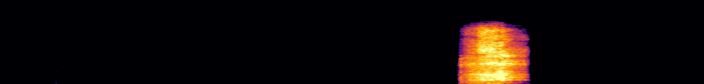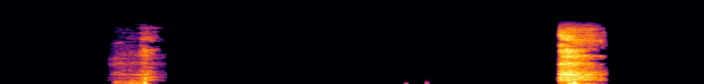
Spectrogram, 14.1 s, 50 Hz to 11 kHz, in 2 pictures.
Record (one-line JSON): {"exhalation_length": "14.1 s", "exhalation_amplitude": 9256, "exhalation_signal_mean_std_ratio": 0.19, "survey_phase": "beta (2021-08-13 to 2022-03-07)", "age": "45-64", "gender": "Female", "wearing_mask": "No", "symptom_cough_any": true, "symptom_fatigue": true, "symptom_headache": true, "symptom_change_to_sense_of_smell_or_taste": true, "symptom_onset": "4 days", "smoker_status": "Never smoked", "respiratory_condition_asthma": false, "respiratory_condition_other": false, "recruitment_source": "Test and Trace", "submission_delay": "2 days", "covid_test_result": "Positive", "covid_test_method": "RT-qPCR"}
